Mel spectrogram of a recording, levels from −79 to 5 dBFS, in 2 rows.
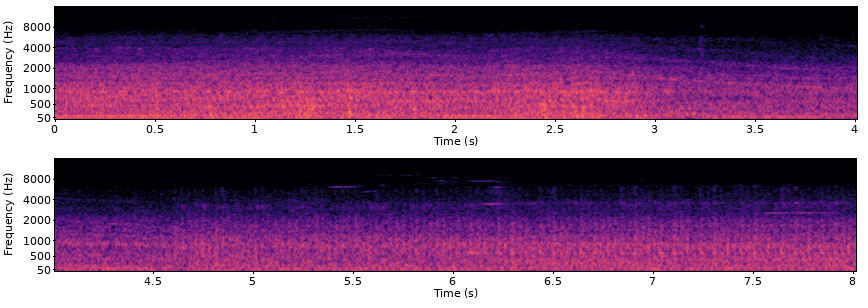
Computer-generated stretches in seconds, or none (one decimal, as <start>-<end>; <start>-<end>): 0.0-2.4; 4.0-6.4; 7.0-8.0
